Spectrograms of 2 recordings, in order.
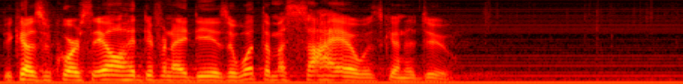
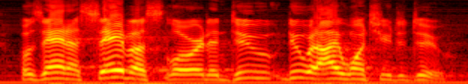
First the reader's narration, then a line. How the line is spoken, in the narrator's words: they shouted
